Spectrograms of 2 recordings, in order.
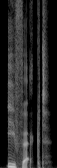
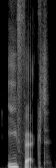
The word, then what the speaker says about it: effect: Both are stressed on the second syllable, but the first syllable in affect with an A is pronounced with a schwa sound, that very lazy sound that takes little effort to make. Affect. The first syllable in effect, spelt with an E, is often pronounced with an E sound. Effect. Effect. But you'll also hear people use a schwa, so they could sound the same, affect and effect.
